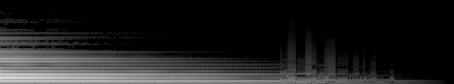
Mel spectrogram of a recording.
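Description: From 2.80 to 3.94 s, the everyday sounds turn into a rigid, metallic buzz at 100 Hz. This is robotic sound from repeated short buffers. Audio likely arrived too seldom, so roughly 10 ms slices were replayed over and over, covering most of that stretch.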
